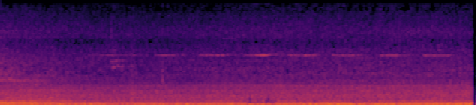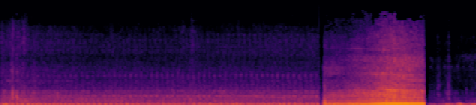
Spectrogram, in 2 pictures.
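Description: Road traffic: vehicle engines running and passing in a steady hum, breaking off abruptly twice. Near the end one engine grows much louder as it comes close.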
